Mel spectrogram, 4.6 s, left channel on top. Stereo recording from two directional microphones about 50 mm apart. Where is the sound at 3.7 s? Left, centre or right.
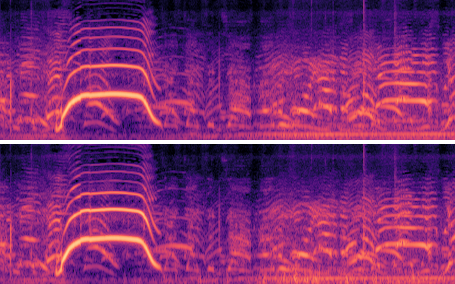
Right.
